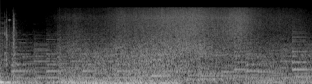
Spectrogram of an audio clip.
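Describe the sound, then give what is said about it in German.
Heavy sea: a continuous loud wash and roar of high waves, fifteen feet and more, beating against the cable-laying steamship Great Eastern as it cuts through them. The noise is steady throughout. “Schwere See. Das Kabel rollt aber weiterhin sauber ab. Wellen von 15 Fuß Höhe und mehr prallen auf die Great Eastern, die durch sie hindurchschneidet”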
